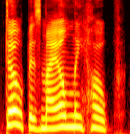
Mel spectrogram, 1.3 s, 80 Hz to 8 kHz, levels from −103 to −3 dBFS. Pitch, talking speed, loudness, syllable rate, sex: 230 Hz, 230 wpm, -17 LUFS, 5.1 syllables/s, female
